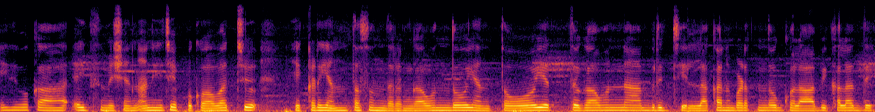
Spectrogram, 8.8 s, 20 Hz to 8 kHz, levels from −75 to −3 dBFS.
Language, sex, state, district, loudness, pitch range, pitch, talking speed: Telugu, female, Andhra Pradesh, Krishna, -15 LUFS, 165-180 Hz, 170 Hz, 130 wpm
